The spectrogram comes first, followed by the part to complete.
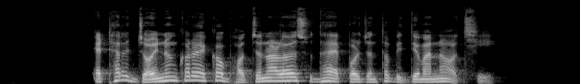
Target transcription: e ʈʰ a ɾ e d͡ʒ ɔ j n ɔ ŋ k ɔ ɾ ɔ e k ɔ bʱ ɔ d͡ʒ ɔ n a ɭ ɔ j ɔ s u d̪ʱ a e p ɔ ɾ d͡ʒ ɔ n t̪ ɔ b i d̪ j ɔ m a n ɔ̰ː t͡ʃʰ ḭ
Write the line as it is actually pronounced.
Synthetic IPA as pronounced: e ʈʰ a ɾ e d͡ʒ ɔ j n ɔ ŋ k ɔ ɾ ɔ e k ɔ bʱ ɔ d͡ʒ ɔ n a ɭ ɔ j ɔ s u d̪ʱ a e p ɔ ɾ d͡ʒ ɔ n t̪ ɔ b i d̪ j ɔ m a n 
